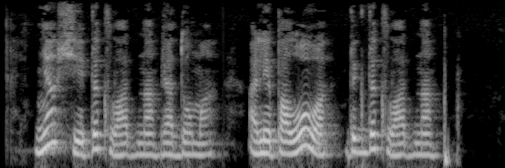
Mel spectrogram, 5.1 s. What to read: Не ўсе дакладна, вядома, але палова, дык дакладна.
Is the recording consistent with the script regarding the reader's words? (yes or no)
yes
